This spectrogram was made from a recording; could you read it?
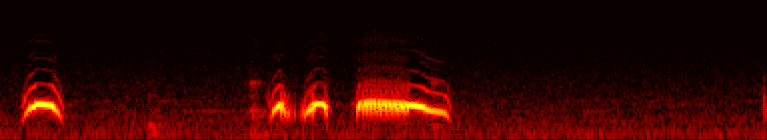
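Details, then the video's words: Spotted dove used to train decoy birds, giving an arched single coo, then two quick short notes and a long falling coo, with a final note cut off at the end. "Tiếng Chim cu gáy Luyện mồi tập bổi chuẩn"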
